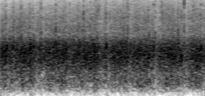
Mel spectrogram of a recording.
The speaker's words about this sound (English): So. Good stuff. I'm going to give you a applause.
